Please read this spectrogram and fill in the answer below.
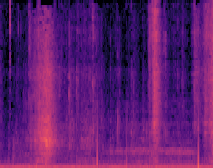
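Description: Faint rustle of gift wrapping paper being handled, with a couple of soft taps, over a low steady hum.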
